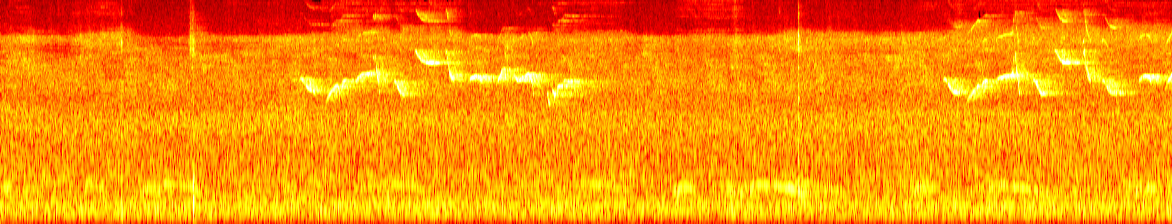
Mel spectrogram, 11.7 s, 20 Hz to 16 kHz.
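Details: Oriental magpie-robin at 04:52 on 7 June, before dawn, singing a new song of two phrase sets: short high whistled phrases with quick downslurs every few seconds, faint low arched notes repeating beneath, constant background hiss.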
